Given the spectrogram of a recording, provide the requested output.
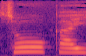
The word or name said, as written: Shoukai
